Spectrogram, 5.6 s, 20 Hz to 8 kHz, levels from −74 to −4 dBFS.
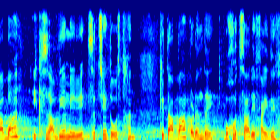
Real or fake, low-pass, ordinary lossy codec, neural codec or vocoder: real; 7.2 kHz; none; none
